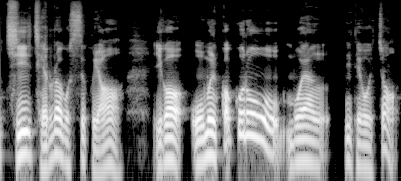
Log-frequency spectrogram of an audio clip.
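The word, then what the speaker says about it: mho: 이거 옴을 거꾸로 모양이 되고 있죠. 이거는 모라고 읽어요.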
